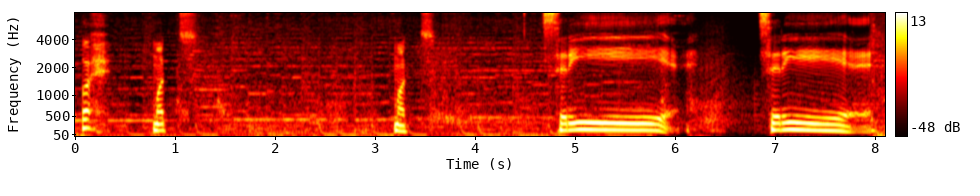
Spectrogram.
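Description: A man's voice: a little high, a bit bright. Chatty gaming streamer man. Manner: chatty, reacts aloud and talks to chat. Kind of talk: casual gameplay commentary.

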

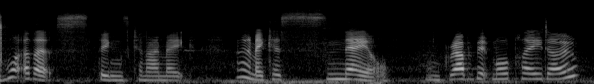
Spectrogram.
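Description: High, singsong woman teaching young children. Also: fairly bright tone. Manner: broad, singsong children's-presenter delivery. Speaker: children's phonics teacher and presenter. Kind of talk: children's lesson to camera. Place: outdoors in a home backyard. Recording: faint outdoor background noise.

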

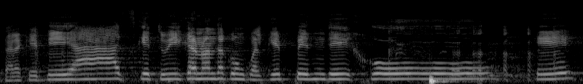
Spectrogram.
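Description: A man's voice: very high-pitched, flat delivery, takes it slowly, voice pushed up. A man putting on a wheedling Mexican housewife. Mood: coaxing. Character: middle-aged scheming housewife, coaxing. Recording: echoey hall, faint background noise.

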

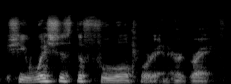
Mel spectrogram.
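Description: A man's voice: sits low, expressive, unhurried, husky. A man teaching a literature lesson in a casual, conversational way, often checking in with "right?".

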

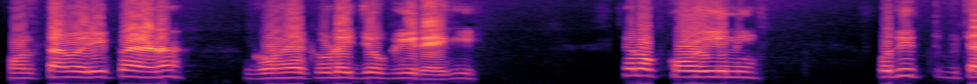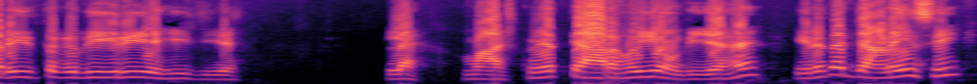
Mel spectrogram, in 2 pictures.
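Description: An actor playing a reproachful village farmer husband in a family drama, with a Malwai Punjabi accent. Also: male voice, sits high, a little fast, clean tone, no room sound, close to an everyday voice, low-quality recording. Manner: pleading, reproachful. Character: aggrieved farmer husband, adult man. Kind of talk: village comedy drama acting.

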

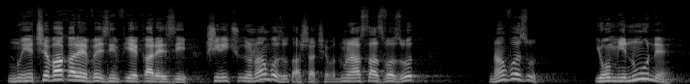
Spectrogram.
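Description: Male preacher, bright clear voice, slightly high, Romanian accent, long hall reverb. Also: animated. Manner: addresses the congregation directly with questions. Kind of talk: sermon.

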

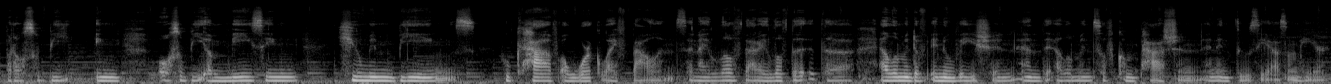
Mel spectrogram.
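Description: Low, gravelly-voiced young woman. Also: little pitch movement, a little slow. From Peru. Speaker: medical student. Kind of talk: interview testimonial. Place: studio with gray backdrop. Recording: soft background music.

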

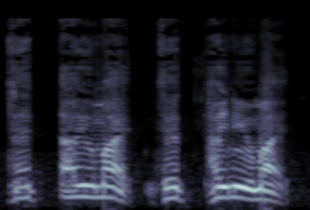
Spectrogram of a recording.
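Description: A middle-aged man talking casually to the camera from inside a parked car, getting excited while he eats. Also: fairly high pitch, moderate pace, vocal fry, no echo. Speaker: vlogger. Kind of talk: casual car-camping vlog.

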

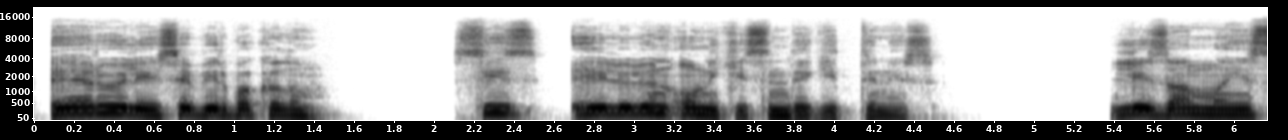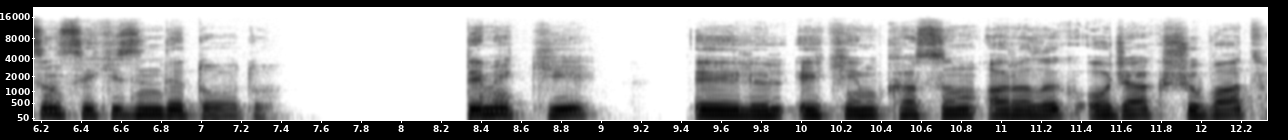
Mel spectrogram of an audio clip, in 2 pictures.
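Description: A man voicing an excitable, fawning middle-aged husband who talks with ingratiating emotion, in an audiobook. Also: mid-range voice, unhurried, voice pushed up, close to an everyday voice. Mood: excited, fawning.

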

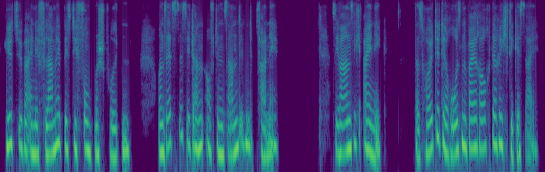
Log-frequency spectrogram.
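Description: A woman author reading aloud from her children's book in calm, measured storytelling. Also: medium pitch, slightly rough, dry recording. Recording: dry, slightly dull recording.

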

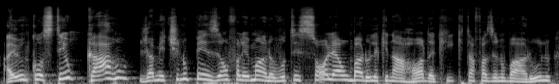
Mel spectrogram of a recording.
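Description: A man's voice: high voice, expressive, fast talker, darkish tone. A young man, a ride-share driver telling a story as a podcast guest, full of slang and acted-out dialogue. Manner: slangy and street-talking, acts out dialogue.

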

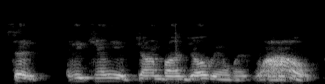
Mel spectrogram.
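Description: A man's voice: medium pitch, a little slow, lo-fi sound. A man, a guest drummer, telling a story in an interview and acting out phone calls in different voices.

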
